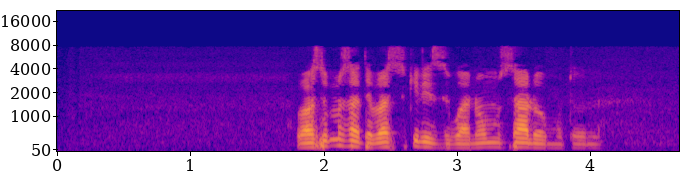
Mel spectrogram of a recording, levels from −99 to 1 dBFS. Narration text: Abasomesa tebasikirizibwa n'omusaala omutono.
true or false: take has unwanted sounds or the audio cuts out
false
